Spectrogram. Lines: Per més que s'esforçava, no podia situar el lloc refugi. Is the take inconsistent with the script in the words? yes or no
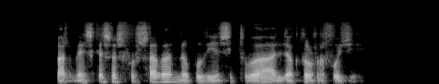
yes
